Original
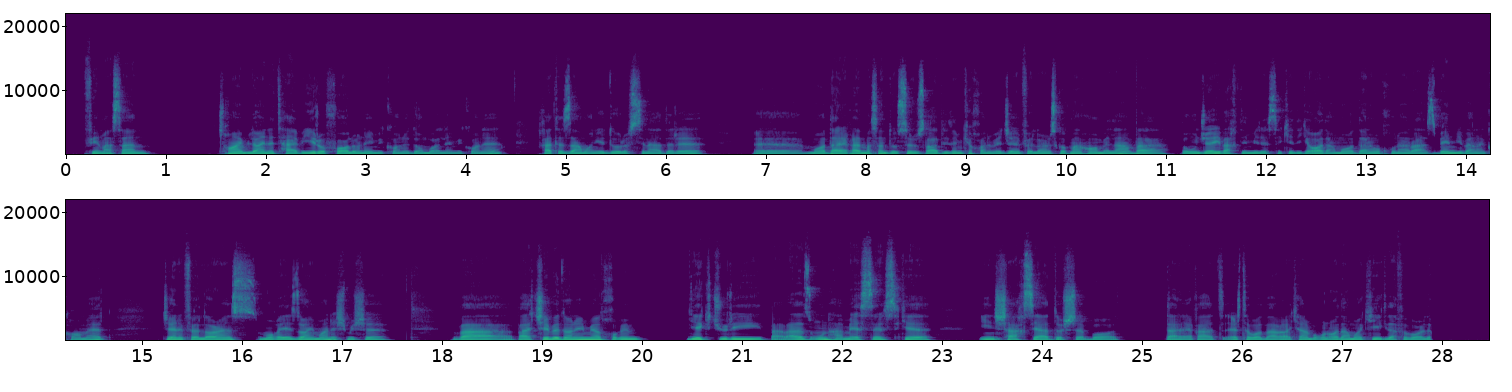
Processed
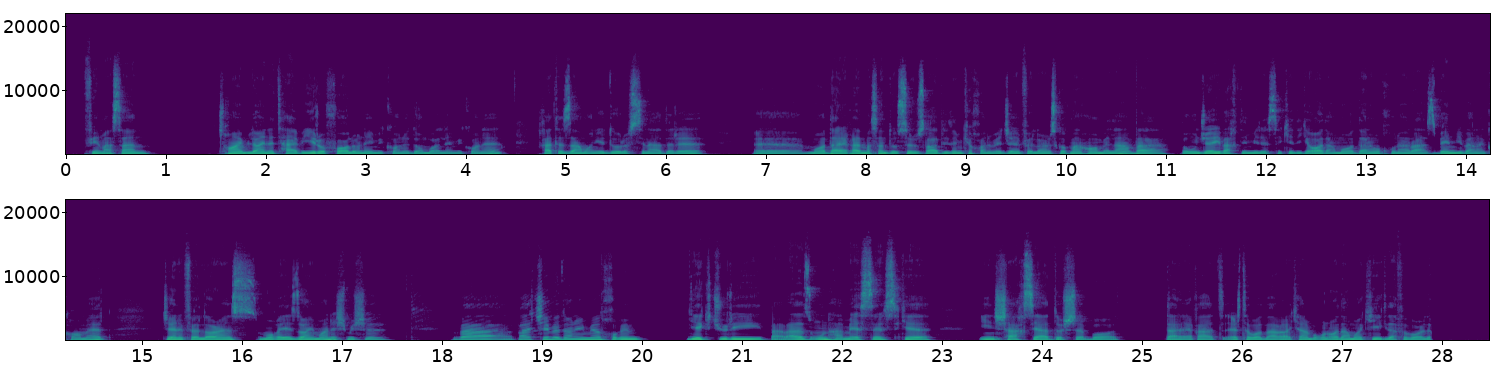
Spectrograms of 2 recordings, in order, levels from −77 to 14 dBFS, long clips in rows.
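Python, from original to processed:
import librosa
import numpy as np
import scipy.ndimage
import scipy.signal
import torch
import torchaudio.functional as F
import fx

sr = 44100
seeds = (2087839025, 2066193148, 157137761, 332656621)

y = fx.comb_cascade(x, sr, direction='rising', hz=1.4, at=(17.24, 19.59))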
